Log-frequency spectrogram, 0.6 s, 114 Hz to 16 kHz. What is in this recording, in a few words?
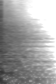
AFRO DUNDN, Heart of Africa; Spectrasonics; Heart of Africa 1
